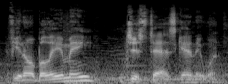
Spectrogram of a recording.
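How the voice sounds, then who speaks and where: A man's voice: lowish voice, huge pitch swings, normal speed. An actor playing a touchy, slick, self-important merchant with a haughty, theatrical salesman manner in a video game. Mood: confiding, accusing. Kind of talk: video game character acting. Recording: music behind the voice.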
